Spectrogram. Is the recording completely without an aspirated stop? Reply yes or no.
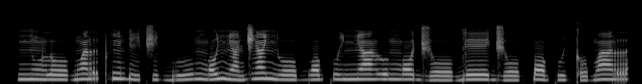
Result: no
